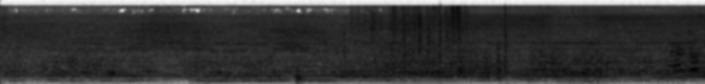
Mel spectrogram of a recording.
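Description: A steady machine-like hum over hiss, with a few light clicks about halfway through.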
